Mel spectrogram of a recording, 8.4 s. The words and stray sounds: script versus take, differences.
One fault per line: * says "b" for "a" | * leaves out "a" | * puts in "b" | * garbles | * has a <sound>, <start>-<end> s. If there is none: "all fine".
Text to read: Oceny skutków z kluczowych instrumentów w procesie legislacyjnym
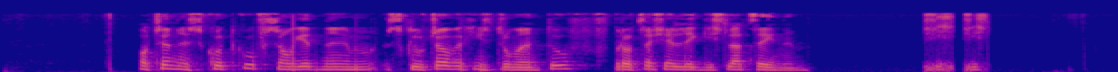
* puts in "są jednym"
* has a laugh, 6.9-7.4 s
